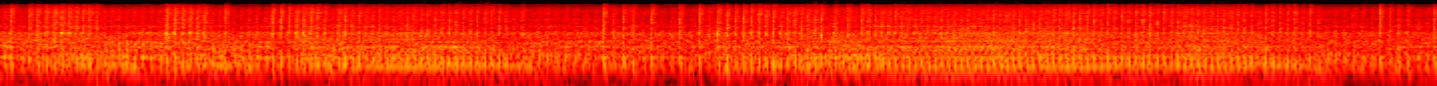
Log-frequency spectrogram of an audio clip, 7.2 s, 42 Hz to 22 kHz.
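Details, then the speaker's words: Cast-iron Tecumseh Lauson HH60 from a Troy-Bilt tiller, first start after rebuild for seized connecting rod, carburetor not cleaned; loud ragged uneven running with clattery top end and heavy smoke (possibly oil burning off), won't idle; carburetor cleaning planned. "well i don't like that it's smoking a lot although i think it might be just burning off oil oil on things and it won't idle but i'll clean the carburetor"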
